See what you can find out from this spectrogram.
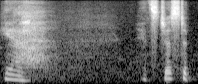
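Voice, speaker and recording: An actress playing a tough, sincere young adventurer in a video game, speaking in a measured, earnest way. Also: female voice, close to an everyday voice. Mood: resolved, tender. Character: tough, sincere young adventurer woman, grieving adopted daughter. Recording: music behind the voice. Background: music.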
